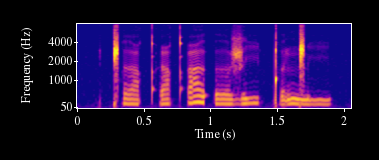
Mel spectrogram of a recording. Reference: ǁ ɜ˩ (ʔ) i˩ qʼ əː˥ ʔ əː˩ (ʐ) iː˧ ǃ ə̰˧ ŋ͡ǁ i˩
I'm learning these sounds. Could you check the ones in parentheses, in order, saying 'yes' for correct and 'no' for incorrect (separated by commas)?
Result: no, yes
